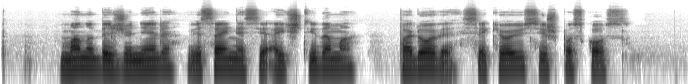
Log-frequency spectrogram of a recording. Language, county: Lithuanian, Klaipėda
